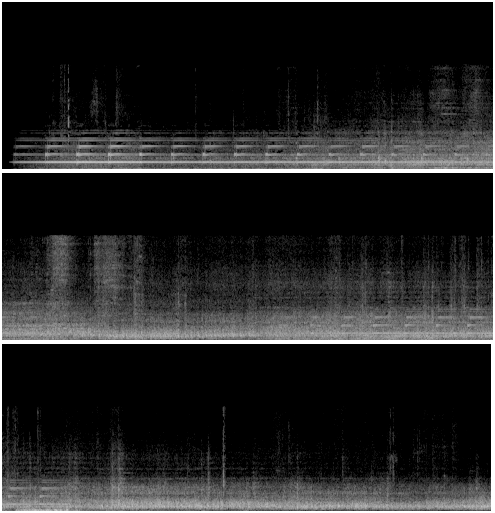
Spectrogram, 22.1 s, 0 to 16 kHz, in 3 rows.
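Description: Japanese level-crossing alarm ringing at about two strokes a second while a diesel railcar runs past on the rails. The alarm stops about 8 s in, rings again briefly, and the running noise of the railcar's wheels and engine swells toward the end.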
